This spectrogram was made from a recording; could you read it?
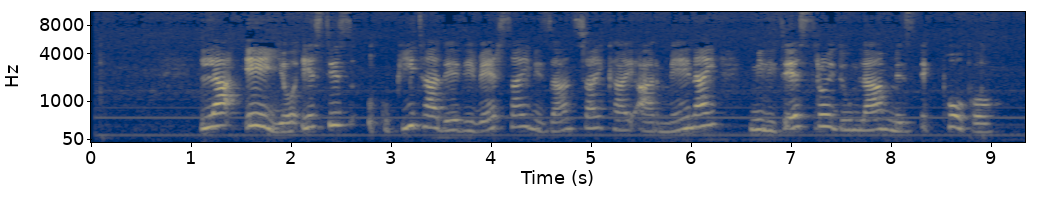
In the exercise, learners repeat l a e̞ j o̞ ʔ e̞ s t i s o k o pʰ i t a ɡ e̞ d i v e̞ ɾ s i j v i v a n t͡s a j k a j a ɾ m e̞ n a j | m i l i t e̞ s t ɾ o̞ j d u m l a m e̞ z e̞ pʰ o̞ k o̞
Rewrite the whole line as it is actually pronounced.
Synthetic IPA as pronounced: l a e̞ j o̞ ʔ e̞ s t i s o k u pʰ i t a d e̞ d i v e̞ ɾ s a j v i z a n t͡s a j k a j a ɾ m e̞ n a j | m i l i t e̞ s t ɾ o̞ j d u m l a m e̞ z e̞ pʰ o̞ k o̞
